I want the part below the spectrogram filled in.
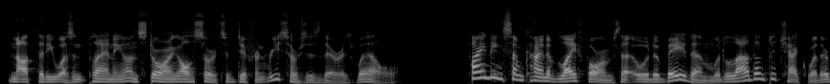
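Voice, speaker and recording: A man's voice: medium pitch, no room sound, studio quality. A man reading scripted fantasy fiction as an audiobook narrator.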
